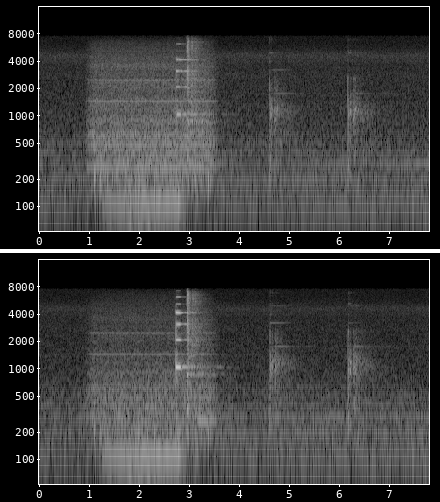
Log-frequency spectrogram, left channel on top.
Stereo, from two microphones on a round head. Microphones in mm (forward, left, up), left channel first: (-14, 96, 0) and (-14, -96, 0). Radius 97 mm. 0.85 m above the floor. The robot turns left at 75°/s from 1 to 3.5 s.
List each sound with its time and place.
1.2 s an alarm clock: 15° right, 1.3 m; by 2.9 s 135° right, 1.3 m
3.0 s a splash: 10° left (ahead or behind), 5 m; by 3.1 s 25° left (ahead or behind), 5 m
4.6 s a chime: 60° left (ahead or behind), 10 m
